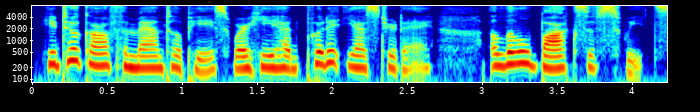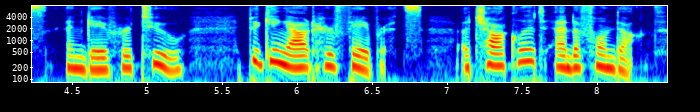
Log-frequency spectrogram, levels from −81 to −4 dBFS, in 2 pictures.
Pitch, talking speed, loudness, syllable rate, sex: 210 Hz, 205 wpm, -19 LUFS, 6.2 syllables/s, female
